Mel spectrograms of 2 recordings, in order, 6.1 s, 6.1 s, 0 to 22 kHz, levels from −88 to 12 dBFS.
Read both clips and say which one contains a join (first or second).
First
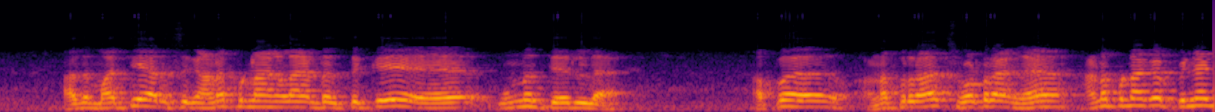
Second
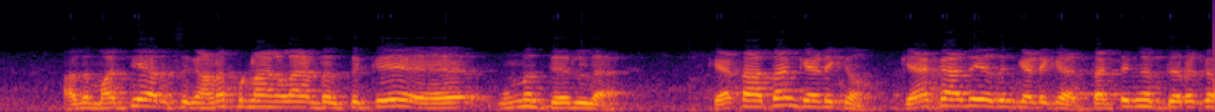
second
